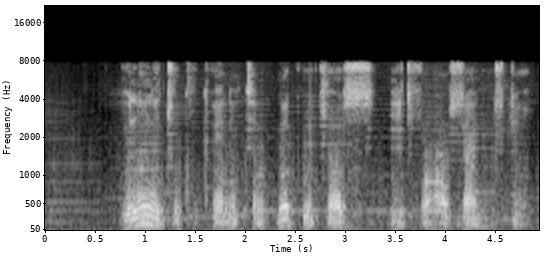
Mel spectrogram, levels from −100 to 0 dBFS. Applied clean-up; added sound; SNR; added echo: neural separator model SepFormer DNS4.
